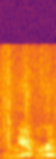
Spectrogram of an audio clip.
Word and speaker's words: Ameresco: I'm gonna, hopefully I remember how to say it. It's a Ameresco? Ameresco. Ameresco. Yes. You can French it up if you want.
